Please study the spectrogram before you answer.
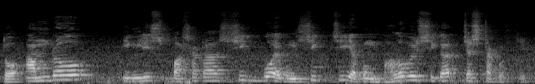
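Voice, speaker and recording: A man's voice: a little high, animated, moderate pace, a little mellow. Male pronunciation tutor, casual lesson, fillers, echoey room with faint background hum. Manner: explains step by step with frequent fillers. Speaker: English pronunciation teacher.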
